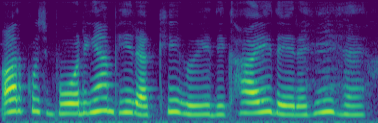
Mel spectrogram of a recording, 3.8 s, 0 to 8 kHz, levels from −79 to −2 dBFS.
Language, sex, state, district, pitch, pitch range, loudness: Hindi, female, Jharkhand, Ranchi, 250 Hz, 215-285 Hz, -18 LUFS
